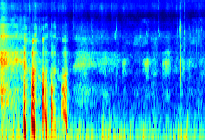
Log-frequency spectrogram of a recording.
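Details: Borzoi playing with friends, a Golden Retriever and a Poodle: a quick burst of five harsh, huffing grunts packed into about one second, followed by soft breathy sounds over low background noise.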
